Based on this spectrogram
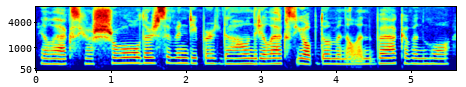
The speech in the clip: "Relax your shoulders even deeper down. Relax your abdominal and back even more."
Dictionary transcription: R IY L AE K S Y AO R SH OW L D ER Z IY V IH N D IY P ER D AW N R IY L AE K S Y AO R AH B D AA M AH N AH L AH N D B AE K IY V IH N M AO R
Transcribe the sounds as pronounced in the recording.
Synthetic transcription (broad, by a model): R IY L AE K S Y AO R SH OW L D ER S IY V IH N D IY P ER D AW N R IY L AE K S Y AO R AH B D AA M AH N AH L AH N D B AE K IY V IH N M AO R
